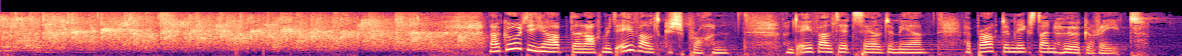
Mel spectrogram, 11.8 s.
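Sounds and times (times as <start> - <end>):
crowd applause: 0.0 - 4.8
speech: 4.9 - 11.3.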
